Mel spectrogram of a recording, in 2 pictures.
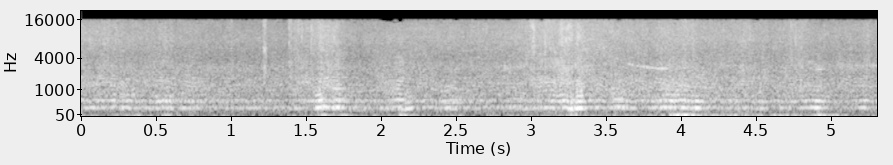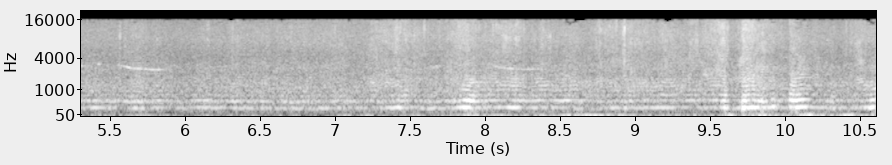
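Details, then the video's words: Many honey bees droning at a Top Bar Hive entrance as they head out for nectar and land again, an unbroken low hum punctuated by close fly-by buzzes and a few faint clicks. "HONEY BEES Sound Effect #MasonJar | BEES BUZZING"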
